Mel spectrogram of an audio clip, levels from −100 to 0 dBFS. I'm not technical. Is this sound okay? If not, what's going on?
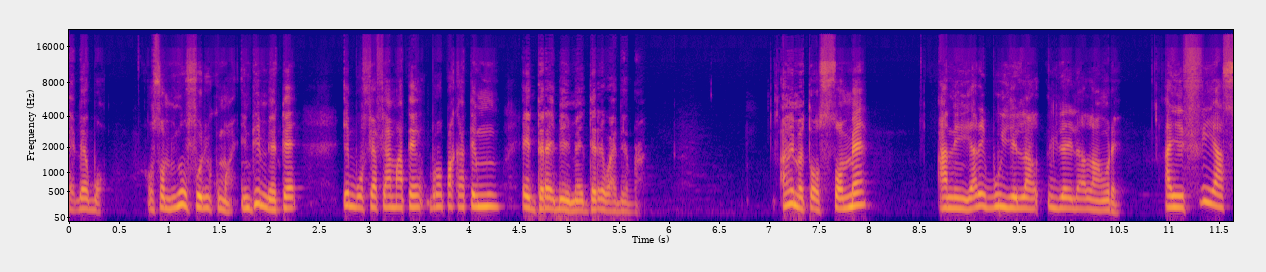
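No. Around 3.49 to 3.59 s, just after "imete ibu fiafia me", the speech turns briefly rough and noisy without stopping. That's a lost packet rebuilt from error correction: a later packet carried a cruder backup copy.

At 5.59 to 5.80 s, after "bo ye me deriware", the sound holds and fades, then jumps ahead. This burst of packet loss dropped about 60 ms of speech.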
